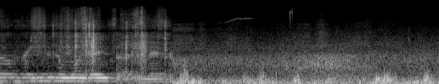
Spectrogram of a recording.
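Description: Paper sticky notes rustling as a hand leafs through them, over a steady hum. About two seconds in, this gives way to uneven low rumbling of wind on the microphone outdoors.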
